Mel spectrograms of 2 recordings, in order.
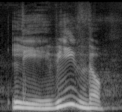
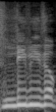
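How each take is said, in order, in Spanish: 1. La tónica está en la segunda sílaba. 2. La tónica está en la primera sílaba. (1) "Cuando hablamos de deseo sexual es llana, sin tilde" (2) "lo que de ninguna manera existe ... es líbido con tilde"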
